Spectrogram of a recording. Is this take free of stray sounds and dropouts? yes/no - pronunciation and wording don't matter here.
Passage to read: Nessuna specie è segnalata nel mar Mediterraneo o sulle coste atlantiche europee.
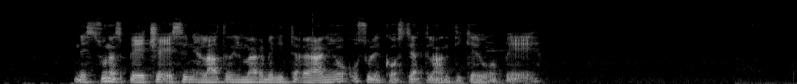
yes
